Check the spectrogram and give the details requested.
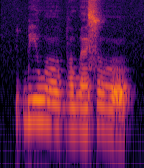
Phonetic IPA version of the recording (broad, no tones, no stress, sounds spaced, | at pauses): ɓ i w oː b ɔ w ɐ s oː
